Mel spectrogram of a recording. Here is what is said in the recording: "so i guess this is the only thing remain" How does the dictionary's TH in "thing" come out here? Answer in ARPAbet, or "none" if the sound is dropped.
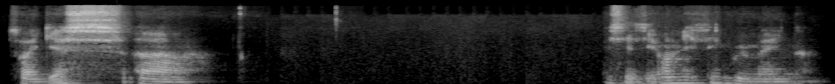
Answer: TH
